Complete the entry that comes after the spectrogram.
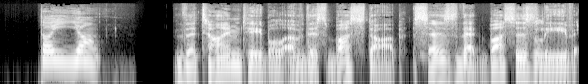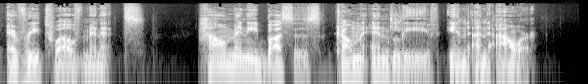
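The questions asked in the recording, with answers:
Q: How many buses come and leave in an hour?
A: Five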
